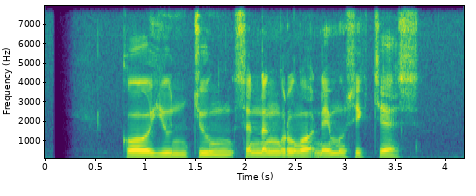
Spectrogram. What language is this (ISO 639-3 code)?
jav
